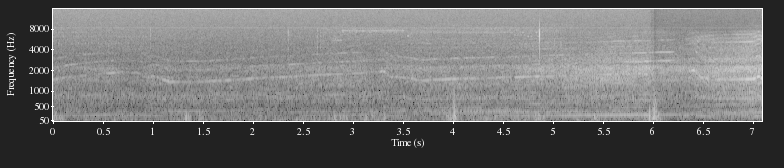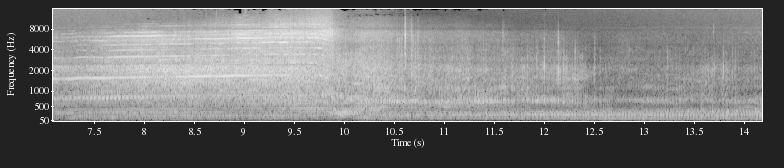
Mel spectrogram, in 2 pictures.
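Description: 2004 Mustang Cobra's supercharged 4.6-litre V8 with catless exhaust, at full throttle as the car approaches. Its revs climb and it grows much louder, with a supercharger whine over the exhaust, then the pitch drops sharply as it passes about ten seconds in.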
